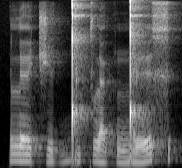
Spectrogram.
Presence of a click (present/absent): present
